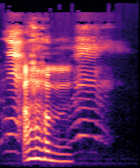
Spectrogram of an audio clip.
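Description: A newborn baby babbles in a short vocal burst, rising then trailing off with a softer coo, no other voices present.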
